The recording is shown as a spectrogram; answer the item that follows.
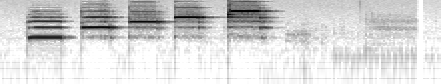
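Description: Generation tabor pipe, a three-hole metal whistle-type pipe, played with both finger holes and the thumb hole open. Five short notes climb the overtone series, each blown harder than the one before.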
